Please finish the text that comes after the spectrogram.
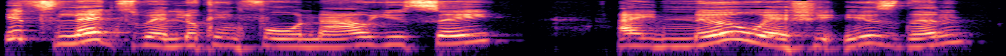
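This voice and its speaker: A woman's voice: mid-range voice, animated, slow pace. A woman voicing an eager, confident but muddled butterfly from a children's storybook, coaxing and encouraging with emphasis. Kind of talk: children's storybook character reading.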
